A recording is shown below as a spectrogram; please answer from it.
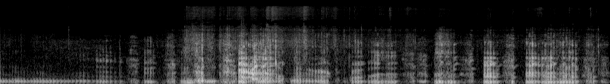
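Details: Roaring big cats with Christmas presents: a steady low rumble builds into a loud, harsh roar, then continues as a series of throaty, pulsing growls.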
